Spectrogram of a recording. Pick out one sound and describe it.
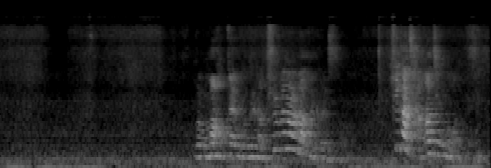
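An eraser rubs softly across a chalkboard.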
